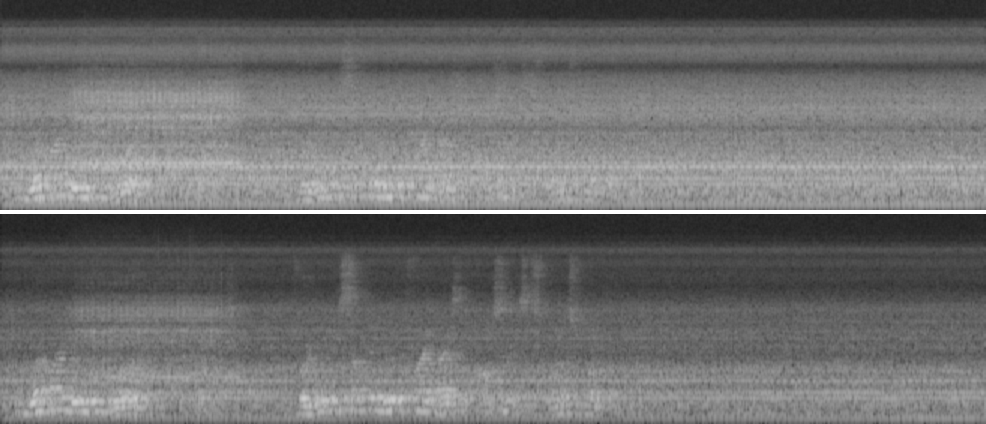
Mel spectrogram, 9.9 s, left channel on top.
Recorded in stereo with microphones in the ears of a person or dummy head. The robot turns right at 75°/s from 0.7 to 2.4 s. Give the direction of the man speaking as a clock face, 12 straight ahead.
11 o'clock.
